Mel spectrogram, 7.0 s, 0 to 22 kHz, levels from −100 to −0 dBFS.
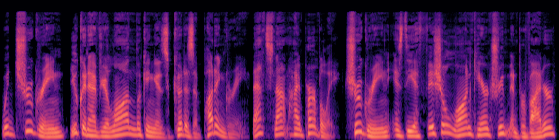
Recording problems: none

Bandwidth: 15 kHz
